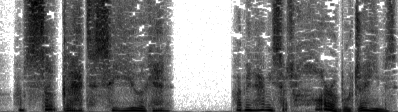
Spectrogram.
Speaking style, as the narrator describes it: gasped Shasta

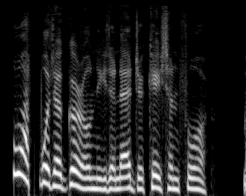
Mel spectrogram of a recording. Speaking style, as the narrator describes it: my mother exclaimed

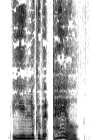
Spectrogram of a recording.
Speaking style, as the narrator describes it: went on anxiously

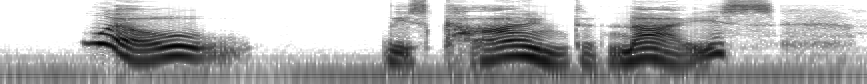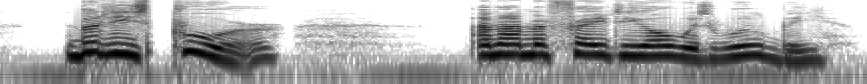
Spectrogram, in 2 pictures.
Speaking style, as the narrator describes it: faltered Rilla

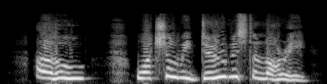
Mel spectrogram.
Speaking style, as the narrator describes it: she cried

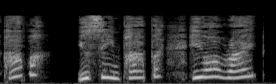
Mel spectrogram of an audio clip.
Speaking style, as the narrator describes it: cried Christopher John breathlessly

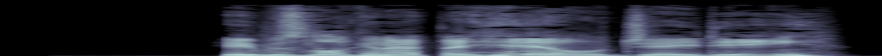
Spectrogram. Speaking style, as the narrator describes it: the fat guy protested a little hotly

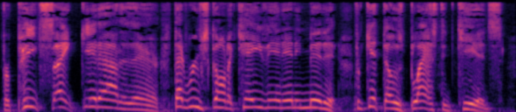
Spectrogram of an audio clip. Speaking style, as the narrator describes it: he screamed

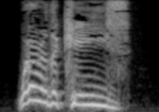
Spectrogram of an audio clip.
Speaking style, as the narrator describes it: screamed

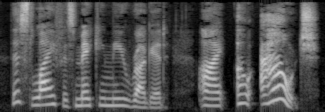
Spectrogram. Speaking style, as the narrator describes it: she cried loudly

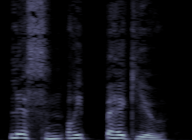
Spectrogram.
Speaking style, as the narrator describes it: cried the savage earnestly

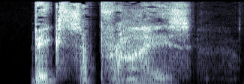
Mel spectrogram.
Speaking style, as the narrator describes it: whispered Ron

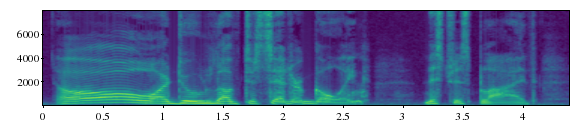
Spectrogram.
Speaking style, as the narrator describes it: chuckled the unrepentant sinner

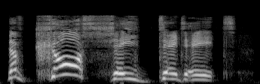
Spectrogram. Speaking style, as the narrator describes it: Miss Trunchbull boomed

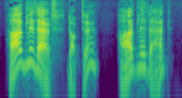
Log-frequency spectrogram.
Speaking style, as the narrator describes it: said Holmes in his blandest voice

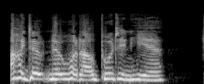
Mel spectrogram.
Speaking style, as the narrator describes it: she said with a laugh

